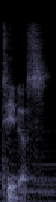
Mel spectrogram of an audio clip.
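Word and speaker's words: Tidus: For some reason his name is pronounced Tetus. Yeah, who cares? I don't care. Titus. Titus. That's how I say it. Not Titus.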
